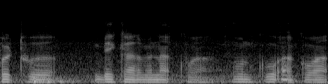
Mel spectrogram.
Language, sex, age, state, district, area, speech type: Santali, male, 18-30, Jharkhand, East Singhbhum, rural, spontaneous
